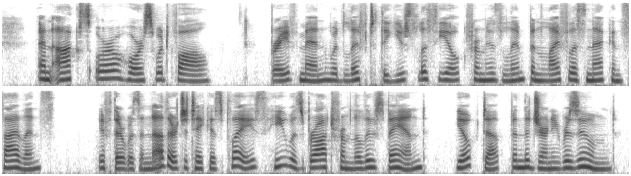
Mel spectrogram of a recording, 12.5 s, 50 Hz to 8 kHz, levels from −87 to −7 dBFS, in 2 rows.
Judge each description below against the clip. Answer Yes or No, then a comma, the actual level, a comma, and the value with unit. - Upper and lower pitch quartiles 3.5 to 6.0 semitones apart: No, average, 2.7 semitones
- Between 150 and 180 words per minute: No, fast, 205 wpm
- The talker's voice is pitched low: No, high, 195 Hz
